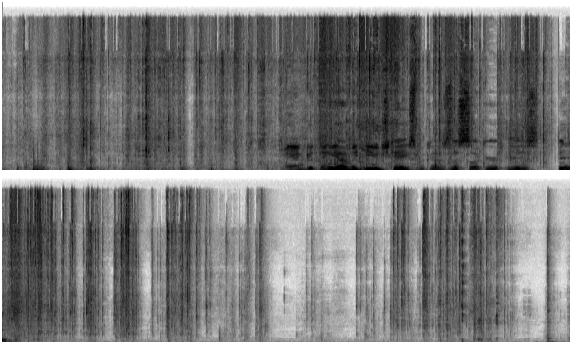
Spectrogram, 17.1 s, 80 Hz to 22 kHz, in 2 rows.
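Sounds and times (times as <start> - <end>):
packaging rustling and light clicks: 0.0 - 16.3.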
